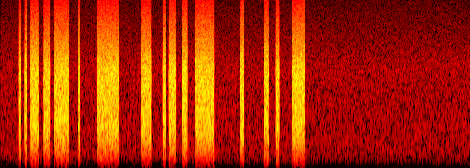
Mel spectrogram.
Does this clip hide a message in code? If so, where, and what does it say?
No, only bursts of noise.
